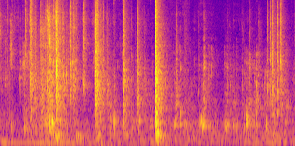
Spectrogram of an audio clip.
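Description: Close-miked chewing of a bite of bone-in ribeye steak: wet mouth clicks and smacks coming at irregular intervals.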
